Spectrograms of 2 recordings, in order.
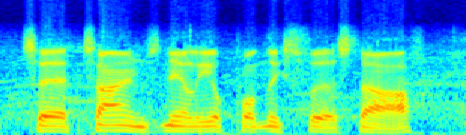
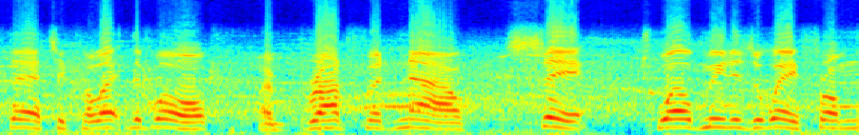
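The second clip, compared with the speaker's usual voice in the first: louder, higher, rising rugby commentary as Bradford press; live play-by-play; 4 semitones higher, 4 dB louder than usual. Acted. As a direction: call the attack near the line with building urgency. Live call of Bradford attack.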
